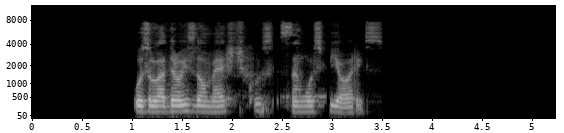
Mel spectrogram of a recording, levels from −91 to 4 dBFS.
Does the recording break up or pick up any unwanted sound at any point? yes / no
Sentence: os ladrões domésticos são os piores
no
